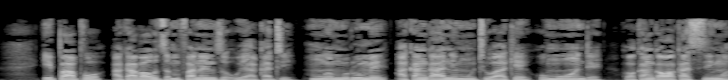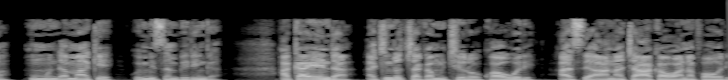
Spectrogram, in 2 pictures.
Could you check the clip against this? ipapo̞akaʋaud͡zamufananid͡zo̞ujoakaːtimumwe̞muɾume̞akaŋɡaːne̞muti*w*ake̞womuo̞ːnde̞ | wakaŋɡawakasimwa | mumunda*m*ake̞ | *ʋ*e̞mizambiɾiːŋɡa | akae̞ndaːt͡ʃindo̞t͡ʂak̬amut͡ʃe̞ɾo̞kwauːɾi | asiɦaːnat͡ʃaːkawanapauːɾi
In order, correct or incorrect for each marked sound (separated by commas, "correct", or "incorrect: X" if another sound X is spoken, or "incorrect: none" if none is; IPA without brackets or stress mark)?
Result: correct, correct, incorrect: w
